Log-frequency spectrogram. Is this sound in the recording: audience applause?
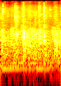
yes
